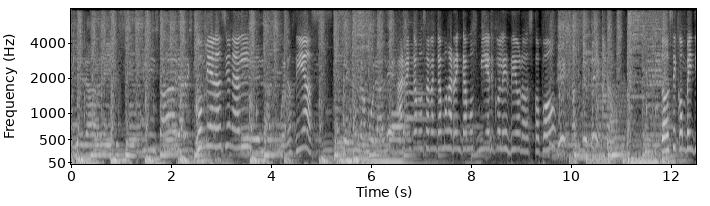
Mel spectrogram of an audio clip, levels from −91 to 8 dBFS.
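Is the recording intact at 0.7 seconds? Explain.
Yes, the audio is intact at 0.7 seconds, with no dropout, click or other fault at that moment.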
